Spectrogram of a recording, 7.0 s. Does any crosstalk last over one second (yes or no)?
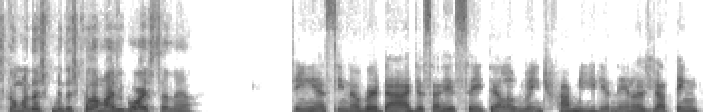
no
